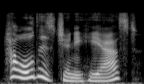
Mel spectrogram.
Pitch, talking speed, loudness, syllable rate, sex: 230 Hz, 250 wpm, -16 LUFS, 5.8 syllables/s, female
